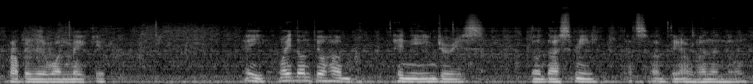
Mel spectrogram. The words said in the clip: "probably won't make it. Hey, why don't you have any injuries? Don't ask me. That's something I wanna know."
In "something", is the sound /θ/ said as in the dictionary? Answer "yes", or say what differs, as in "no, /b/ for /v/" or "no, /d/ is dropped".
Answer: no, /t/ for /θ/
